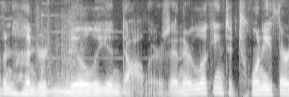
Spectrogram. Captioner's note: cash register ringing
